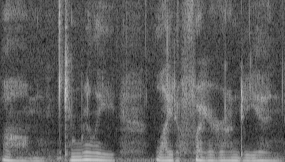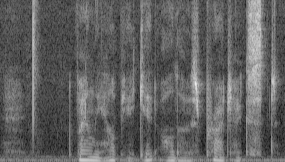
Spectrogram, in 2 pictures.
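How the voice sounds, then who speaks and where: A woman speaking in a soft, breathy near-whisper, gently and unhurriedly playing a friendly, helpful librarian in an ASMR roleplay. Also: a bass voice, moderate pace, slight background noise.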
